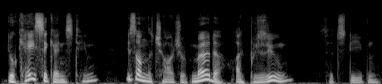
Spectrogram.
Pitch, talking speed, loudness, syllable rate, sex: 135 Hz, 220 wpm, -23 LUFS, 6.4 syllables/s, male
